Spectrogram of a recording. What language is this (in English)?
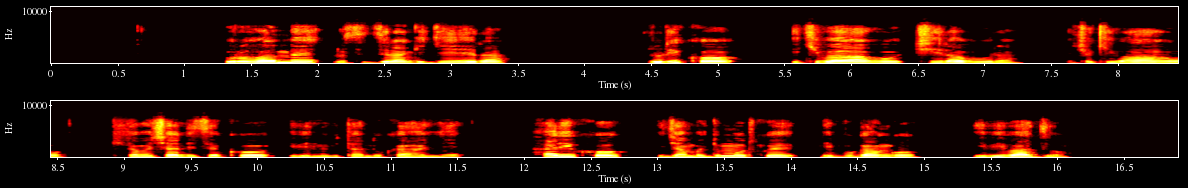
Rundi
